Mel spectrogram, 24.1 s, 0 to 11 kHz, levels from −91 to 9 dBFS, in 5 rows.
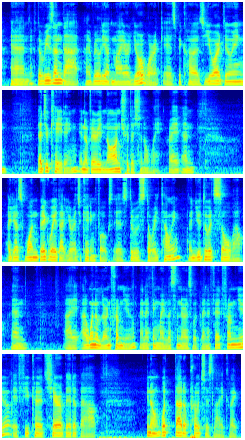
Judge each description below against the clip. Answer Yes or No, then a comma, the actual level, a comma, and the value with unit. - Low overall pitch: Yes, very low, 95 Hz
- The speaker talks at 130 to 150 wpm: No, average, 180 wpm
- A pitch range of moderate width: Yes, average, 3.4 semitones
